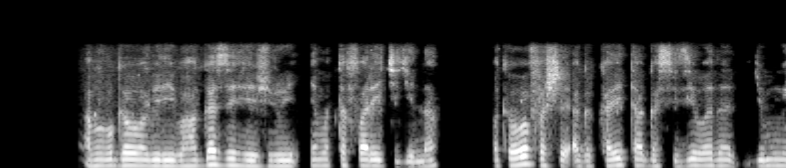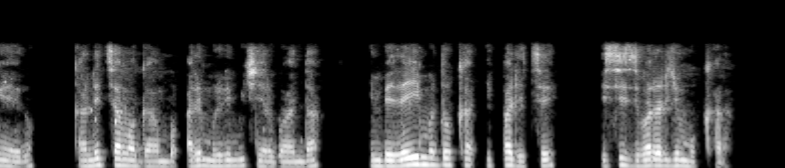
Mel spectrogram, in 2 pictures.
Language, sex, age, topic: Kinyarwanda, male, 18-24, finance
